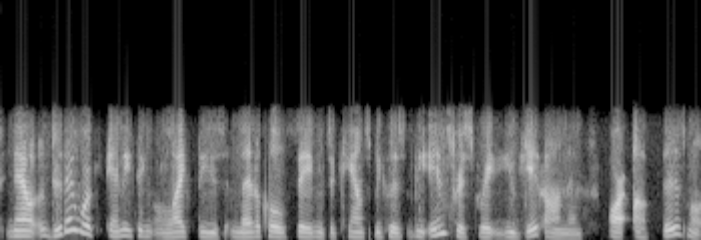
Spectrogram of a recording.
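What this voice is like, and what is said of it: New York accent. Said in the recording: “as you can tell from my dialect, I'm a member of the New York State, now part of South Carolina, former New Yorker”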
